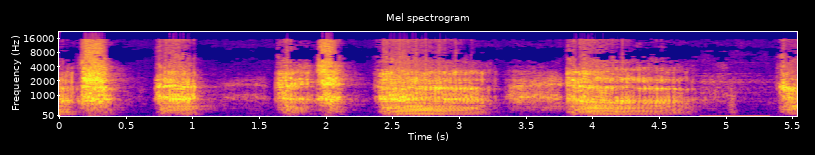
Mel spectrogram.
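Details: Gorilla giving harsh, broadband roaring bursts, about five loud blasts separated by short quiet gaps, each lasting under a second.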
